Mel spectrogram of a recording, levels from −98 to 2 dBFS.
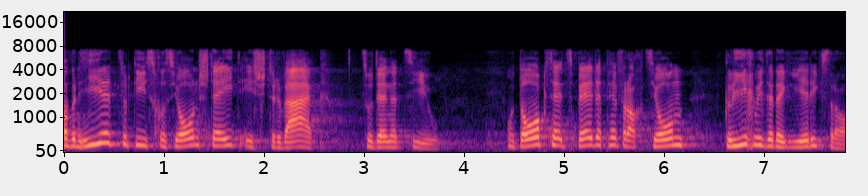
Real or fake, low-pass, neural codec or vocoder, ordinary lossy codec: fake; 7.2 kHz; codec, 16 kHz, 16 kbps, FunCodec, trained on LibriTTS, 50 frames a second; none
